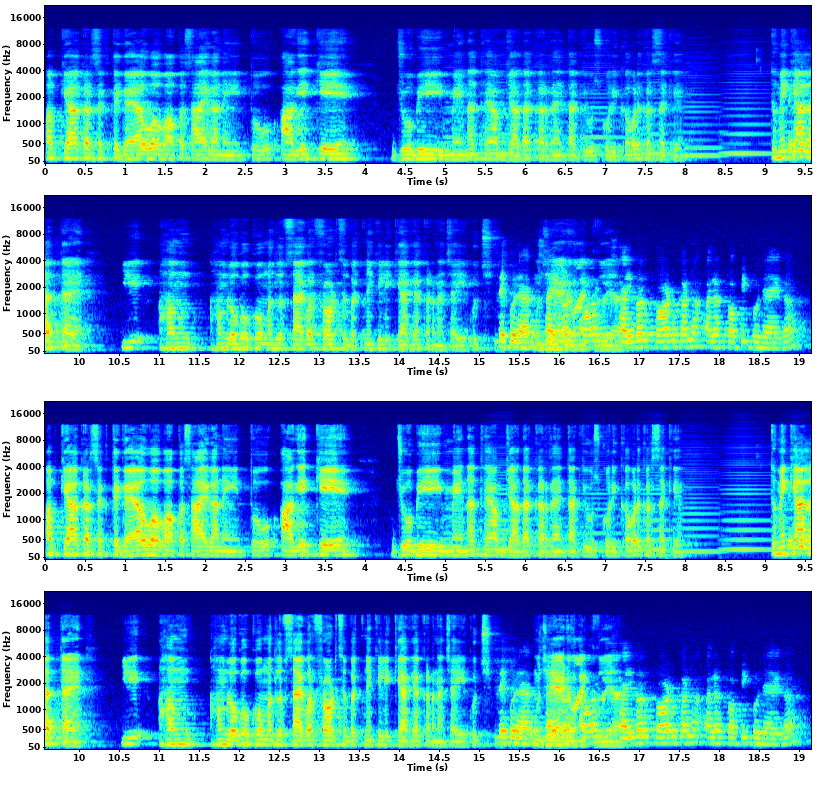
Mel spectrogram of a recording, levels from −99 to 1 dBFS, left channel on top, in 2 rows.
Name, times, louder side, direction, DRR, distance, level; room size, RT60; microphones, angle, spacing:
voice 1, 0.0-3.8 4.3-8.0 9.1-10.1 10.5-15.1 15.7-16.8, right 4 dB, 65° right, 5 dB, 1.7 m, -31 dB
sound 1, 5.0-10.0, right 1 dB, 25° right, 4.3 m, -48 dB
voice 2, 9.2-9.7 15.2-19.0, equal, 20° left, 3 dB, 1.9 m, -32 dB
24.0 x 9.5 x 5.6 m, 0.67 s
head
